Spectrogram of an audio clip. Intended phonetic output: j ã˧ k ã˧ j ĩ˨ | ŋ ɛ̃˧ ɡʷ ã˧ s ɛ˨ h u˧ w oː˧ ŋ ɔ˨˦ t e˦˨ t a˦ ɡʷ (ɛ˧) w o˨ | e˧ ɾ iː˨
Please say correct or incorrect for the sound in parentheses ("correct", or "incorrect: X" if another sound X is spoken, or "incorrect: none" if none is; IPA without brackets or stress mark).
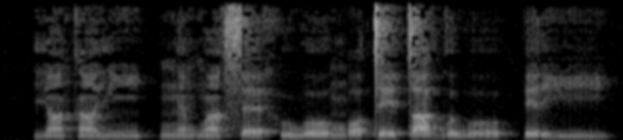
incorrect: ə˧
